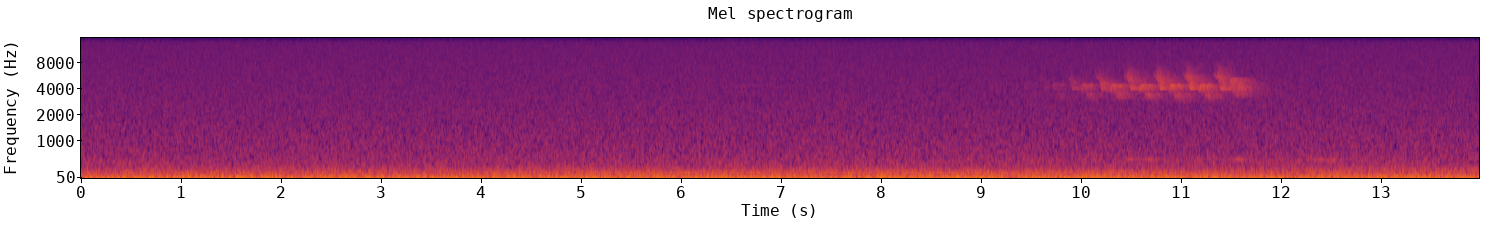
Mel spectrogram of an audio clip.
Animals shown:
Mourning Dove (Zenaida macroura), Black-throated Green Warbler (Setophaga virens), Ovenbird (Seiurus aurocapilla)

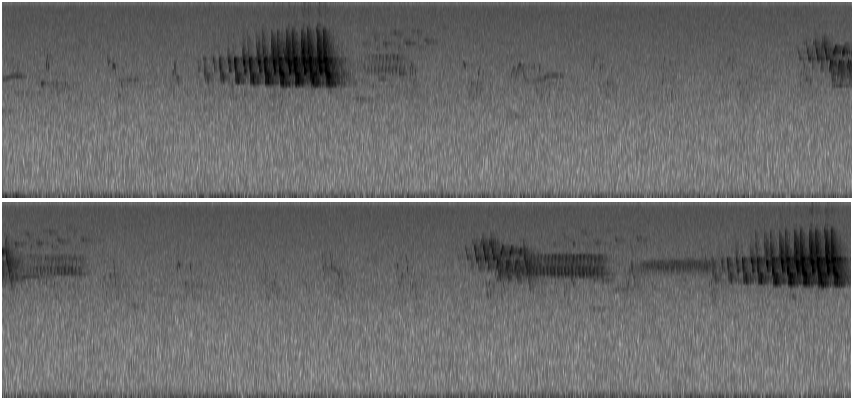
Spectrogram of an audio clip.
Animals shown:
Red-eyed Vireo (Vireo olivaceus), Chestnut-sided Warbler (Setophaga pensylvanica), Ovenbird (Seiurus aurocapilla), Pine Warbler (Setophaga pinus), Blackburnian Warbler (Setophaga fusca), Eastern Wood-Pewee (Contopus virens), Dark-eyed Junco (Junco hyemalis)

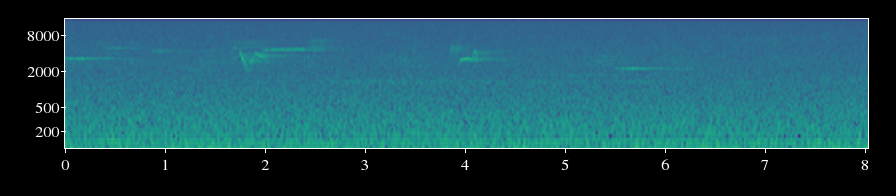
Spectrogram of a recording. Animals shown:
Blue-headed Vireo (Vireo solitarius), Hermit Thrush (Catharus guttatus), Black-throated Green Warbler (Setophaga virens)

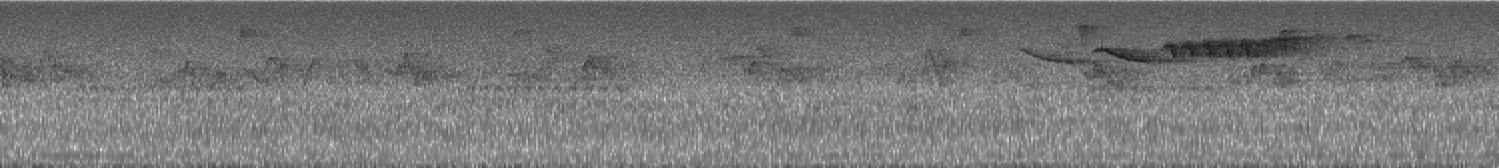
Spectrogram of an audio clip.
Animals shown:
White-breasted Nuthatch (Sitta carolinensis), Red-eyed Vireo (Vireo olivaceus), Scarlet Tanager (Piranga olivacea), Black-throated Blue Warbler (Setophaga caerulescens)

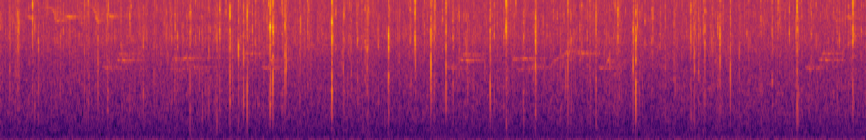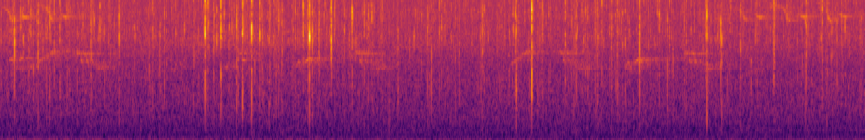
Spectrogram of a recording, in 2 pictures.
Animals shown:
Great Crested Flycatcher (Myiarchus crinitus), American Robin (Turdus migratorius), Blackburnian Warbler (Setophaga fusca)

